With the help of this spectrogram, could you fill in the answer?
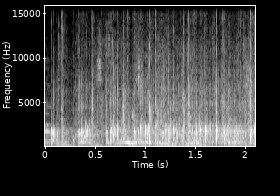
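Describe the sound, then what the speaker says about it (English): Applause from a dinner audience at a political party gathering fills the room as steady, dense clapping throughout, with no break. "Give them a round of"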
